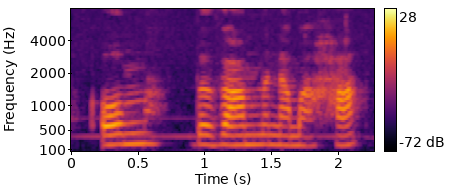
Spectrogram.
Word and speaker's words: Om Bhavam Namaha: Durante il settimo episodio abbiamo parlato di questo mantra che si pronuncia Om Bhavam Namaha,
